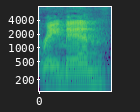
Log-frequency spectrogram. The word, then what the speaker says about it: Rayman: think that would happen i love that you pronounce it raymond not rayman what did i the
